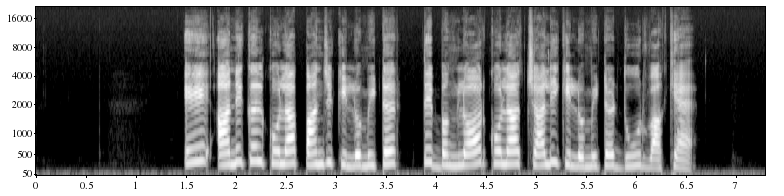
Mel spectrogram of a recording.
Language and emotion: Dogri, neutral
